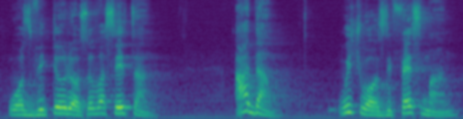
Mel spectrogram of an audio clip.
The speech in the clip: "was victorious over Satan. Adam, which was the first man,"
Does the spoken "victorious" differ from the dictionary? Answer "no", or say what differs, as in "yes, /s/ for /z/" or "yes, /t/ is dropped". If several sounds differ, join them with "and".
no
